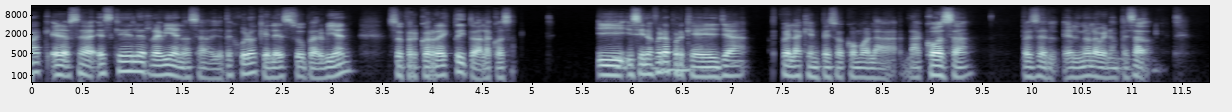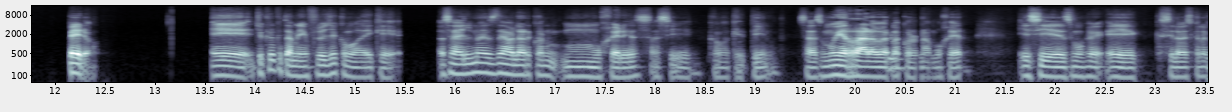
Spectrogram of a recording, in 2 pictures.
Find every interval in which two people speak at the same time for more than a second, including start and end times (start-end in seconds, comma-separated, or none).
5.8-7.1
